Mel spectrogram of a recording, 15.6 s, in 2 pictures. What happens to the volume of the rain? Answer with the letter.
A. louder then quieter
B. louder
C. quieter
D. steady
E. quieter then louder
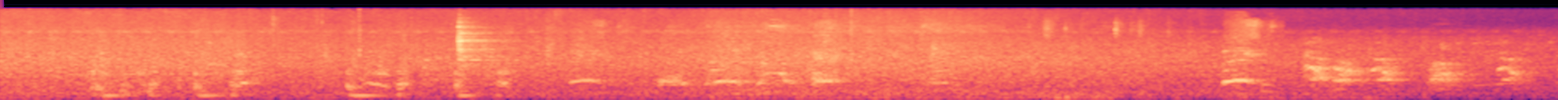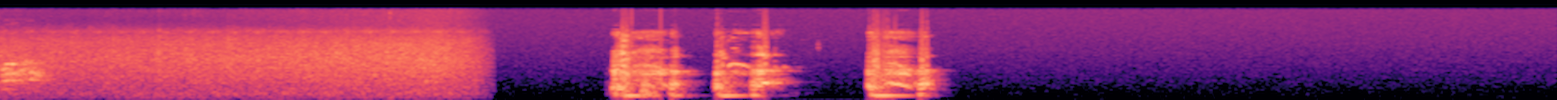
C.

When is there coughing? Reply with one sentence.
The coughing can be heard from 0.5 to 2.6 s and from 10.8 to 12.5 s.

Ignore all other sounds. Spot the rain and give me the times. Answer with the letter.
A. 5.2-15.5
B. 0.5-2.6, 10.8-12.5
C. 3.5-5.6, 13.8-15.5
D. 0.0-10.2
D.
